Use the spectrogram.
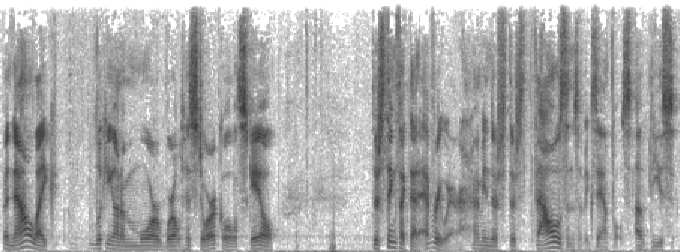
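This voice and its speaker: Male streamer, lowish voice, loose rambling delivery full of "like" and "um", steady hiss under the mic. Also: moderate pace, poor audio. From Texas, USA. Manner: rambling, filler-heavy, thinks aloud. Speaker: Egyptologist streamer. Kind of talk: casual gaming commentary with history asides. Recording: steady background noise.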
